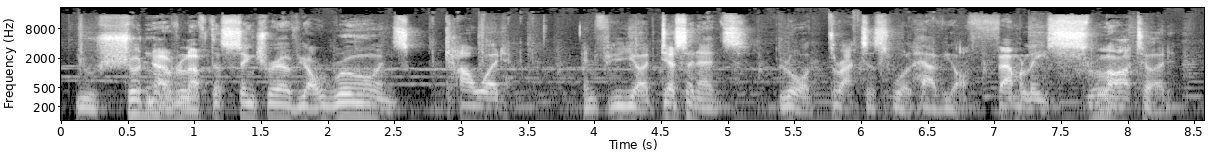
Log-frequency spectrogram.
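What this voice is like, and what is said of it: Guttural monster character voice. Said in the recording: “in this guttural voice,”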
